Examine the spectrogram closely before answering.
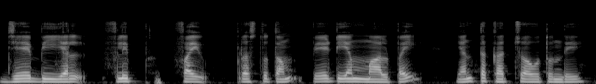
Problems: none marked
